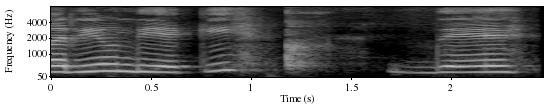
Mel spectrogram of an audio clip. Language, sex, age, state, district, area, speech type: Dogri, female, 18-30, Jammu and Kashmir, Reasi, rural, spontaneous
